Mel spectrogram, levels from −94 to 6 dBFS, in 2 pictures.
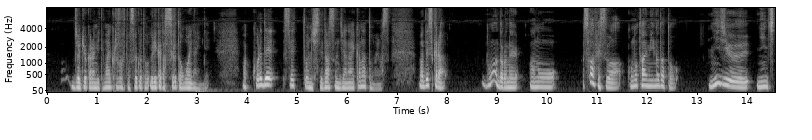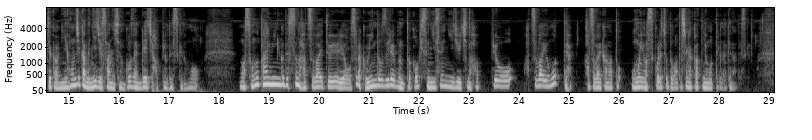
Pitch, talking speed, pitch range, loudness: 135 Hz, 385 characters per minute, 125-160 Hz, -25 LUFS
